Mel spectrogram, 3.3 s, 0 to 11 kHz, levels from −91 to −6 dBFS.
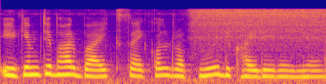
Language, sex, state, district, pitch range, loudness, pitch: Hindi, female, Chhattisgarh, Balrampur, 210-255 Hz, -15 LUFS, 230 Hz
